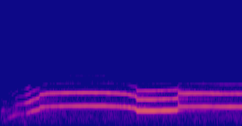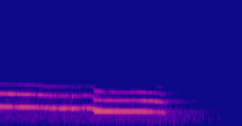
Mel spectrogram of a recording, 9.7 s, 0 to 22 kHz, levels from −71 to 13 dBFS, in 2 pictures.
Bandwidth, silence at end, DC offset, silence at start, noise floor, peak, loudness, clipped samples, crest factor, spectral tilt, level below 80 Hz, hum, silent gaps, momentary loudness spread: 2.3 kHz; 1.3 s; under 0.1%; 0.05 s; -77 dBFS; -20 dBFS; -34 LUFS; under 0.1%; 14 dB; -8 dB/octave; -76 dBFS; none; none; 10 LU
